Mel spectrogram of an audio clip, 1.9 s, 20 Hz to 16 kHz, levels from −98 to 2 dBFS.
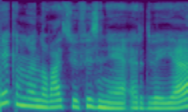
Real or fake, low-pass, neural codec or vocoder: real; 14.4 kHz; none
